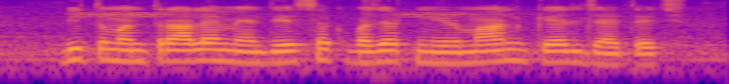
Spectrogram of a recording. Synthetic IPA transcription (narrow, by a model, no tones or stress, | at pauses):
bit̪mənt̪ɾaləmẽd̪esəkbəd͡ʒəʈniɾmankeld͡ʒajt̪ət͡ʃʰ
